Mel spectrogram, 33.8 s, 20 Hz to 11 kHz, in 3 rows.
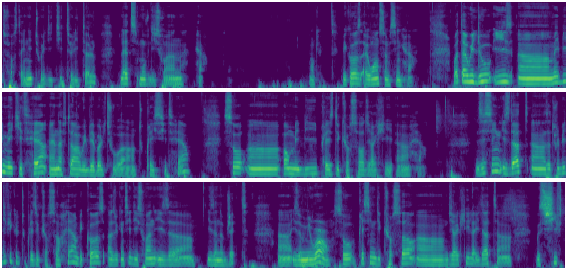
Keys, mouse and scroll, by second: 1.7 Tab, 2.0 click, 2.3-5.4 middle drag, 3.3 g, 5.0 click, 5.4 Tab, 5.7-33.8 ctrl+middle drag.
